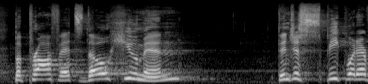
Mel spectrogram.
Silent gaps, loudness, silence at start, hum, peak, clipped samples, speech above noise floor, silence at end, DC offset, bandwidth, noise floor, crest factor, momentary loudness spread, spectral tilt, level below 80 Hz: none; -17 LUFS; 0.15 s; none; -2 dBFS; under 0.1%; 37 dB; 0 s; under 0.1%; 19.5 kHz; -54 dBFS; 16 dB; 6 LU; -2.5 dB/octave; -66 dBFS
